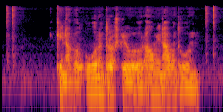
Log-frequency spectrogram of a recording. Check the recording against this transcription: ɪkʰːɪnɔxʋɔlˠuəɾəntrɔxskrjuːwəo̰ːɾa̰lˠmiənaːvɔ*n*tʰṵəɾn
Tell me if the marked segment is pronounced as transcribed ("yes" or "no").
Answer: yes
